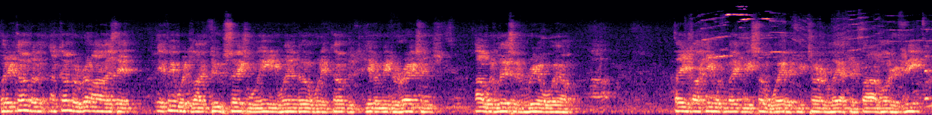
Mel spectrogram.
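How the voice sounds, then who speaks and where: A man speaks at a moderate pace in a monotone, flat intonation, his loudness very even. Noticeable background noise and audible room echo are present. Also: medium pitch for a man. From Louisiana swamps, Cajun country. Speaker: stand-up comedian. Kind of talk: stand-up. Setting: bar stage with audience. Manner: stuttering. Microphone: microphone cutting in and out.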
